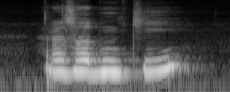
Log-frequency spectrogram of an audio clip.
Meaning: 1. verbal noun of rozhodnout 2. decision (choice or judgement)
- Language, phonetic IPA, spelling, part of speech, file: Czech, [ˈrozɦodnuciː], rozhodnutí, noun, Cs-rozhodnutí.ogg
